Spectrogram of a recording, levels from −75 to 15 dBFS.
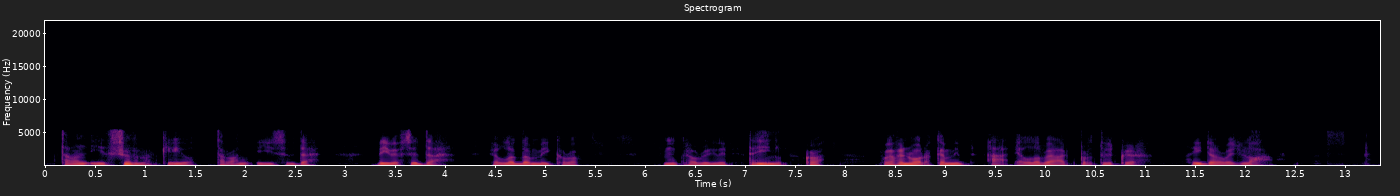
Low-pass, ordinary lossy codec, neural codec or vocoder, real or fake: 5.4 kHz; none; codec, 16 kHz in and 24 kHz out, 0.4 kbps, LongCat-Audio-Codec, four codebook decoder; fake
